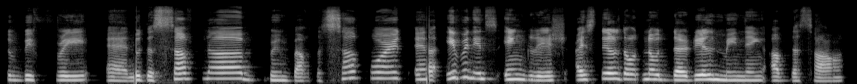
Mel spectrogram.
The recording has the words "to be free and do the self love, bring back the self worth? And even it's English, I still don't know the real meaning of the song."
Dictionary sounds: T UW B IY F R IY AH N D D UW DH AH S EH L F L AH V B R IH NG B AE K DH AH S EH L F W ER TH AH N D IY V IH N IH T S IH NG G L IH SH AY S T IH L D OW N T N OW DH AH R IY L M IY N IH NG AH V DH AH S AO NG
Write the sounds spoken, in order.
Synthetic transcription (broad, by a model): T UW B IY F R IY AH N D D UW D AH S EH L F L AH B B R IH NG B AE K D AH S EH L F W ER T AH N IY V IH N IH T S IH NG G L IH SH AY S T IH L D OW N T N OW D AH R IY L M IY N IH NG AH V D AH S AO NG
